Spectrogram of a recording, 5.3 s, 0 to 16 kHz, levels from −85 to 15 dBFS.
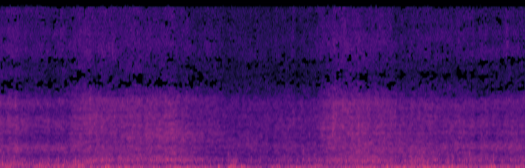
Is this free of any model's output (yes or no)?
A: no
